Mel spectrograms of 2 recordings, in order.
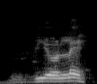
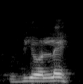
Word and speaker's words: violet: in french we'll say violet will not pronounce the last letter t it is silent most of the words in french the last letter it is normally silent so we'll say violet the only and then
